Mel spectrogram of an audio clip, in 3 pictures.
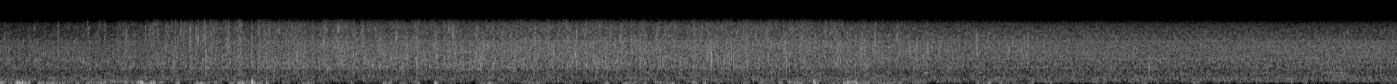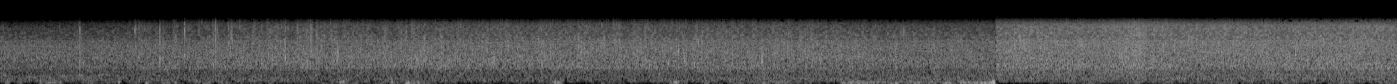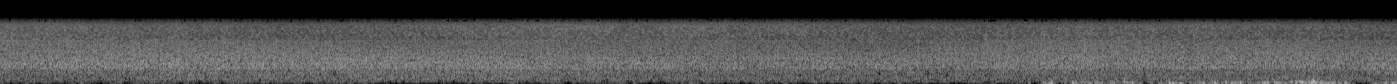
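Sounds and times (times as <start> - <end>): wind rumble on microphone: 0.0 - 3.2, 6.5 - 10.3, 20.6 - 24.0, 38.2 - 41.9
fountain water splashing: 0.0 - 41.9.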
